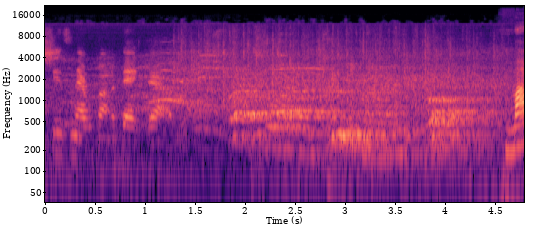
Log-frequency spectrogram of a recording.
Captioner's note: crowd cheering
